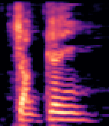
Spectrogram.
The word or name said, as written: Chamquem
